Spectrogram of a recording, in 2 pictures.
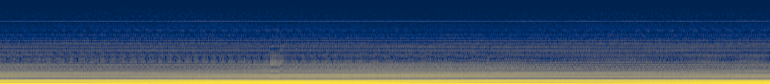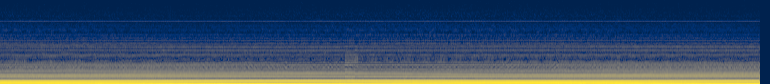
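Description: Steady electrical mains hum: a low, unchanging buzz with a stack of higher overtones, and nothing else audible over it.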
